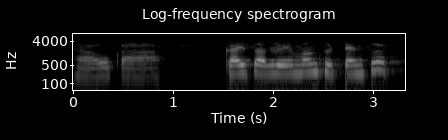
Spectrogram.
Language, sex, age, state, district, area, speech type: Marathi, female, 18-30, Maharashtra, Washim, urban, conversation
